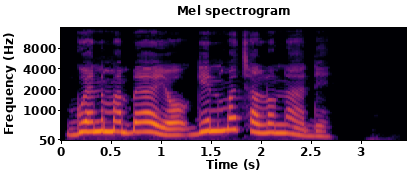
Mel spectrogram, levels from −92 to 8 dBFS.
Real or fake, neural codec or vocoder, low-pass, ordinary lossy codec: real; none; 14.4 kHz; none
